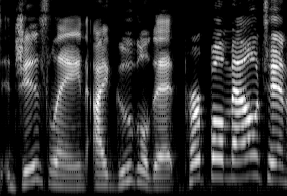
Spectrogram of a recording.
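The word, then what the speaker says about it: Ghislaine: Pronounce Gelain. It's Jizlane.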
